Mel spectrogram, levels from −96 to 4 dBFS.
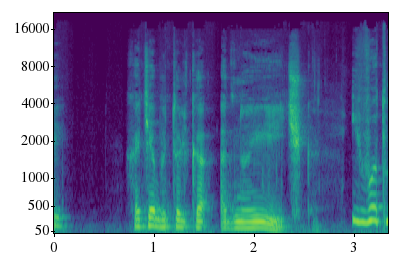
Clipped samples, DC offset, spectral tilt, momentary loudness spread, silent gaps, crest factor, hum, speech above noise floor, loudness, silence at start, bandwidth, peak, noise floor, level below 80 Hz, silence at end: under 0.1%; under 0.1%; -5.5 dB/octave; 9 LU; none; 14 dB; none; 41 dB; -20 LUFS; 0 s; 14.5 kHz; -6 dBFS; -59 dBFS; -40 dBFS; 0 s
